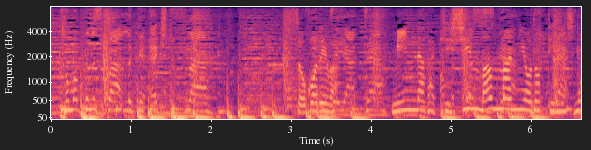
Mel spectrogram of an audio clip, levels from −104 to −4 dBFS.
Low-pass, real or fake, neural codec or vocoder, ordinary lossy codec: none; real; none; none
